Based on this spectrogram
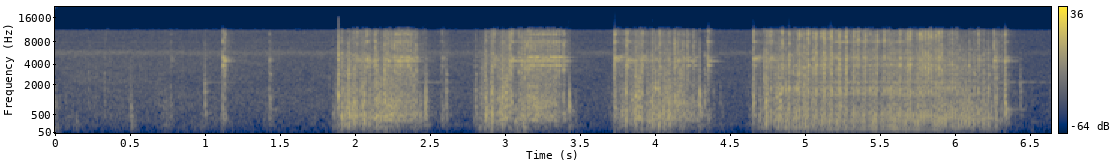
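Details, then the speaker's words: Hard-starting two-stroke chainsaw, choke on, primed, with a primer bulb slow to spring back; owner suspects the carb needs blowing out. A few faint pulls, then ragged bursts that die and catch before a longer uneven run as it barely fires. "Oh, it's got a primer thing. Doesn't come back out quick. That might mean the carb needs a little blowing out."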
